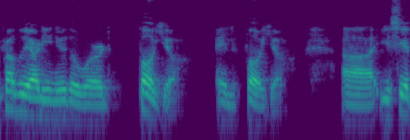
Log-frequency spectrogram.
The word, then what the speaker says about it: pollo: However, I hope that after taking this class, you will continue to pronounce this word correctly as pollo and not polo.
